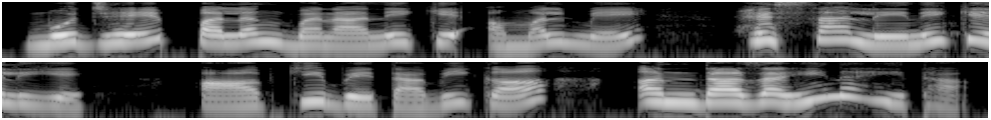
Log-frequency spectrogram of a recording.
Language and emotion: Urdu, surprised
